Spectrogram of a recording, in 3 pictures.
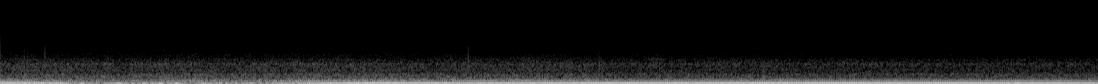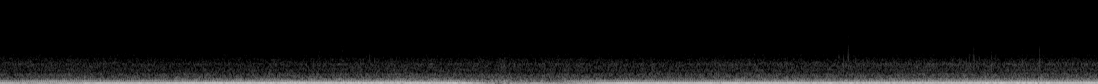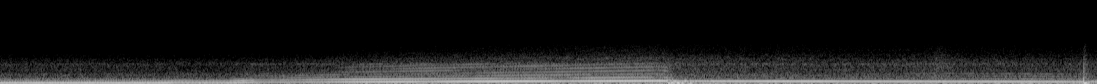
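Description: Turbocharged Mazda MX5 engine and road rumble heard from inside the cabin, cruising steadily with two brief lifts about a third and halfway through. Near the end it accelerates, rising in pitch for about five seconds, then drops sharply into the next gear and runs on at a lower pitch.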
